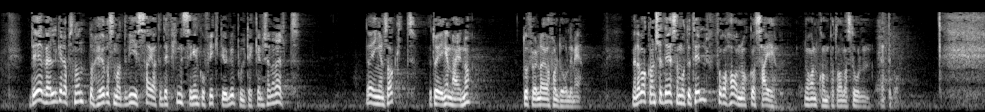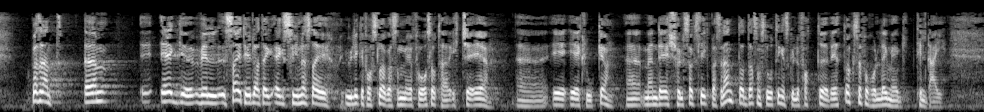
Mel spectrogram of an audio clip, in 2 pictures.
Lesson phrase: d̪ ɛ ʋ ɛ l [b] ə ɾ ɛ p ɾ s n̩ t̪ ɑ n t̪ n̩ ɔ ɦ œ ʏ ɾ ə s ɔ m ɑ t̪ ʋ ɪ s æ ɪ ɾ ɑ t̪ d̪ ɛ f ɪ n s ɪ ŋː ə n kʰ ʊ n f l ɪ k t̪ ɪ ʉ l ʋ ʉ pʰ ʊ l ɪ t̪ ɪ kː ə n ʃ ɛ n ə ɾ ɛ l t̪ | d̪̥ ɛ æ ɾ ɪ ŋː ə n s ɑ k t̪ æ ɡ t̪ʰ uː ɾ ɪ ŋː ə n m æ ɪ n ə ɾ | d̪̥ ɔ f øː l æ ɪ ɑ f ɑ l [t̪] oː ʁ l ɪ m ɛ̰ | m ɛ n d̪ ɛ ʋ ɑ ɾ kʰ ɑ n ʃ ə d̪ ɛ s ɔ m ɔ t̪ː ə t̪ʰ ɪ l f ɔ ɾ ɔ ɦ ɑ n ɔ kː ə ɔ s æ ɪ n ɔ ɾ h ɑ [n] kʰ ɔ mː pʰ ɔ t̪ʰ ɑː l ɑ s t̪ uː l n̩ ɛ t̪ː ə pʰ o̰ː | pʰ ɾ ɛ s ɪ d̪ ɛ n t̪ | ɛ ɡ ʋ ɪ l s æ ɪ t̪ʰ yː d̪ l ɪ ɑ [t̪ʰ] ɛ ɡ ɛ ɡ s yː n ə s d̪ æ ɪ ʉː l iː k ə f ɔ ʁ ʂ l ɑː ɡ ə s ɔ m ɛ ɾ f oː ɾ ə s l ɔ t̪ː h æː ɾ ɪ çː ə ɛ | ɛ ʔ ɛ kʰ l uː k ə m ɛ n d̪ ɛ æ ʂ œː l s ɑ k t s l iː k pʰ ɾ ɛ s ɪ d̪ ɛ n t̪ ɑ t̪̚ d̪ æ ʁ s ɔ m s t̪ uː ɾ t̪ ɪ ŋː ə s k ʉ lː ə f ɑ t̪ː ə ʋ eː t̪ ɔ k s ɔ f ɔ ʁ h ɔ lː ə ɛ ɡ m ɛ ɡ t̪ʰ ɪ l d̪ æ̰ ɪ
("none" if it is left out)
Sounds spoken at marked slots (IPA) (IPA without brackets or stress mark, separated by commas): ɡ, d̪, n, t̪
